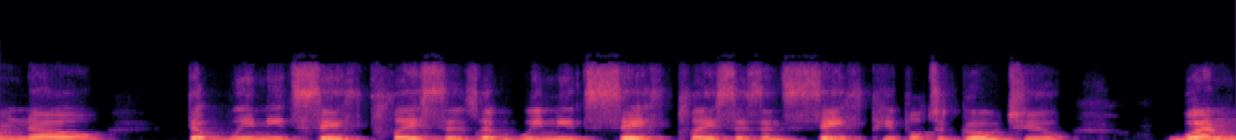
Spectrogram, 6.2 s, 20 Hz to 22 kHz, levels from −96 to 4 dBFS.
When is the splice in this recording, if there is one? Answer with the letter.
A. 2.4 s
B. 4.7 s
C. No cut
A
